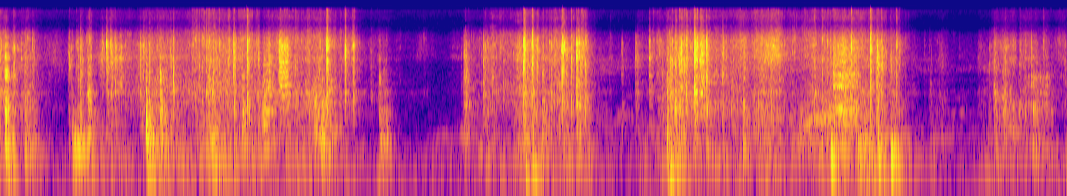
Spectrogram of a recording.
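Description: Rustling and crackling handling noise from a phone being moved in the hand, in three spells of dense clicks separated by short silences.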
